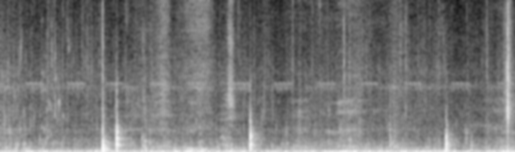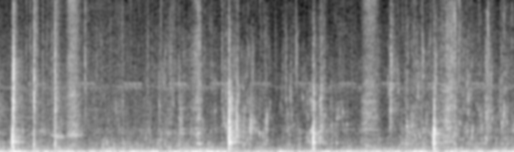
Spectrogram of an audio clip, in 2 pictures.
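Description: Metal utensils clink against a pot.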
